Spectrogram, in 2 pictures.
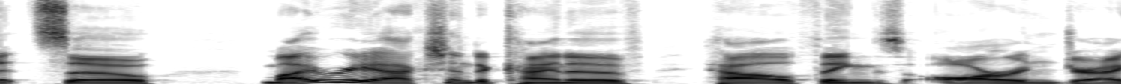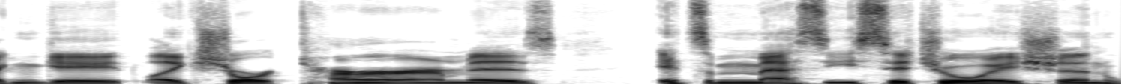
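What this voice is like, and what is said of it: Congested, sinus-affected voice. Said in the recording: “I apologize for my voice. I've been dealing with massive sinus issues over the last week”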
